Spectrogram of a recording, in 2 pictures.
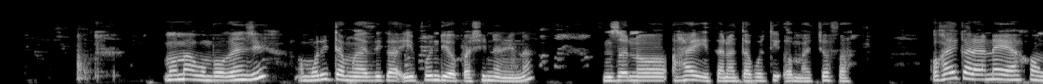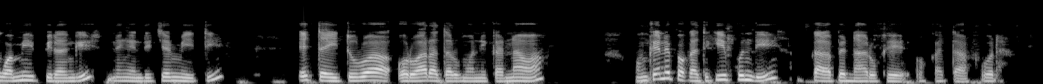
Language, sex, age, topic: Oshiwambo, female, 25-35, finance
